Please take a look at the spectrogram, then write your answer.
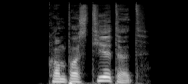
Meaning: inflection of kompostieren: 1. second-person plural preterite 2. second-person plural subjunctive II
- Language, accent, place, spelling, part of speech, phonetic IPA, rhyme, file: German, Germany, Berlin, kompostiertet, verb, [kɔmpɔsˈtiːɐ̯tət], -iːɐ̯tət, De-kompostiertet.ogg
